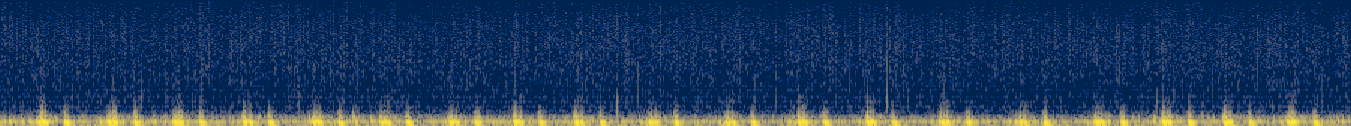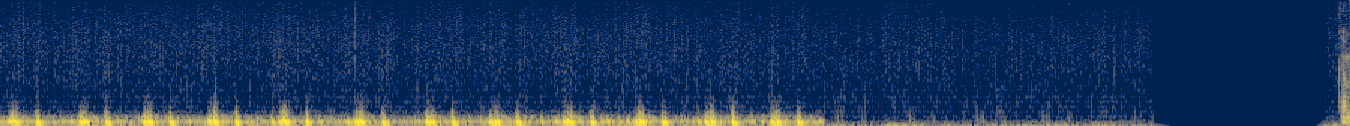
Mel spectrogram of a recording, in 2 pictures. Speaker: asynchronous closure of the left and right atrioventricular valves may produce a first heart sound that is split into two audible components this occurs normally in the larger breeds of dogs note the low frequency split first heart sound of a normal large dog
